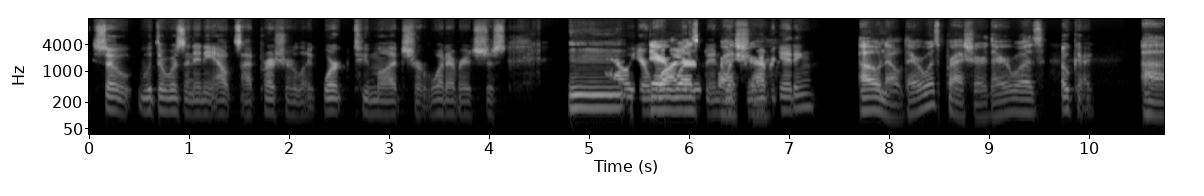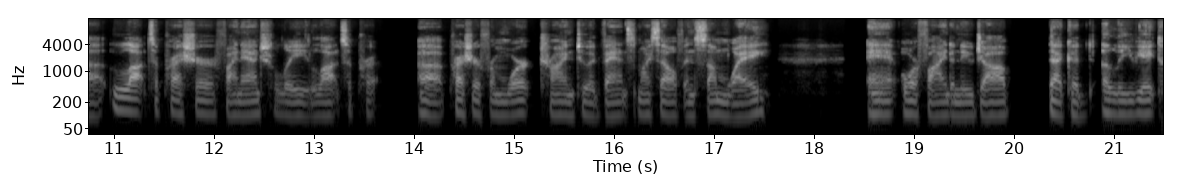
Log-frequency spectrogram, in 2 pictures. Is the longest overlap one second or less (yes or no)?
no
